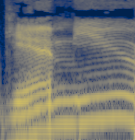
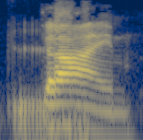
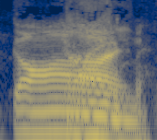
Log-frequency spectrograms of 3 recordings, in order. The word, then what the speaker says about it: Gaim: What is the final on the pronunciation? Is it Gamu or... – Gaim. – Gaim. – Okay, G-A-I-M. No U. – So Gaim. Have you ever heard of Elgaim? – No. – Yeah. – Rhymes with lime.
